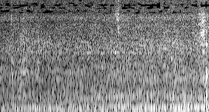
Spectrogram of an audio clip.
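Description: Steady low engine rumble, like a motor vehicle running close by, growing slightly louder over the two seconds.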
